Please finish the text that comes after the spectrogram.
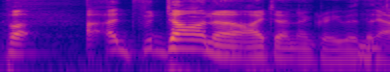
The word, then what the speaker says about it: Dana: And I only found out after recording the audio books that the English pronunciation for the name the girl's name is is Donna.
